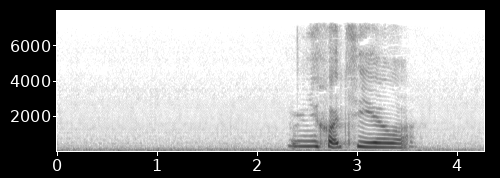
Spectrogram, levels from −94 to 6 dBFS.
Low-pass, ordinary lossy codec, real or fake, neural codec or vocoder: 7.2 kHz; MP3, 48 kbps; fake; codec, 24 kHz, 3.1 kbps, DualCodec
